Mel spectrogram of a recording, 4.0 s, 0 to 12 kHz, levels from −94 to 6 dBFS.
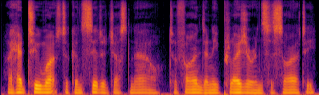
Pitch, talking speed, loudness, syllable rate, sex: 100 Hz, 210 wpm, -19 LUFS, 5.6 syllables/s, male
